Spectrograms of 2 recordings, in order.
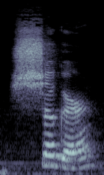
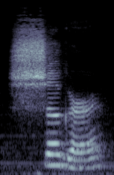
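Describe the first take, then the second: Both takes have the same delivery.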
